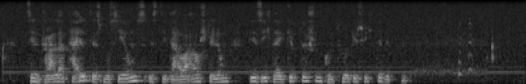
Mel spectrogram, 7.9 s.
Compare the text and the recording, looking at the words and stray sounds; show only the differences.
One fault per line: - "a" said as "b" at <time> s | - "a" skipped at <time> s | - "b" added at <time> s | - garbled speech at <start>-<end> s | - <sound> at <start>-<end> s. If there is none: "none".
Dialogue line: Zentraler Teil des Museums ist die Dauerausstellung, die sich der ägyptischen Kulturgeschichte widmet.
- laugh at 6.6-7.1 s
